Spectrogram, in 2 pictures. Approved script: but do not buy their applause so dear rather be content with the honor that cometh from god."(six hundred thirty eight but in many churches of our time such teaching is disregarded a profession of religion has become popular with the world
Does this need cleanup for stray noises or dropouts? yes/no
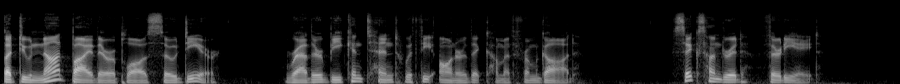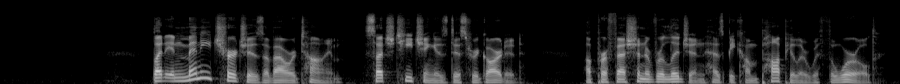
no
